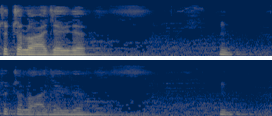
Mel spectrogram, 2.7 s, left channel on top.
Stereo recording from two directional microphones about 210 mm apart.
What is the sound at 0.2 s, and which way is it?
Speech, 45° left (ahead or behind).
